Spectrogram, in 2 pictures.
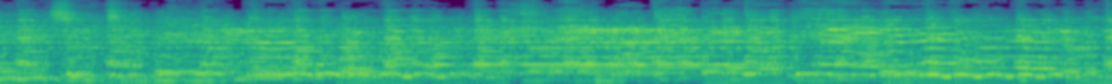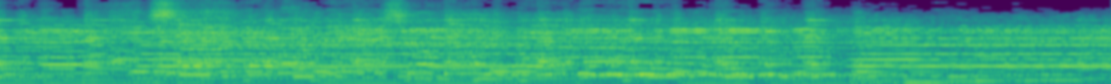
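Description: Live kroncong ensemble playing: a violin carries a wavering melody over strummed and plucked string instruments, a cello bass line and keyboard, in a steady rhythm.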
